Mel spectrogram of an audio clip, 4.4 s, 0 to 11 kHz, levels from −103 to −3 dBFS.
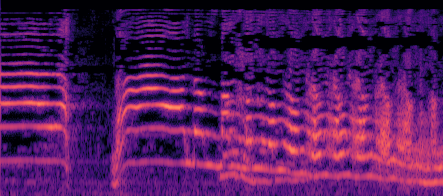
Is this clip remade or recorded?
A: recorded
